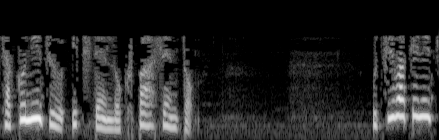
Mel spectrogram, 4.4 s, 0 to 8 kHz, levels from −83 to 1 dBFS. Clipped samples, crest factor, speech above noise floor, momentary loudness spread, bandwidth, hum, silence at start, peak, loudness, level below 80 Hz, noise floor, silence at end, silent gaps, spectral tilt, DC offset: under 0.1%; 16 dB; 44 dB; 16 LU; 4 kHz; none; 0.05 s; 0 dBFS; -16 LUFS; -60 dBFS; -59 dBFS; 0.05 s; none; -12 dB/octave; under 0.1%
